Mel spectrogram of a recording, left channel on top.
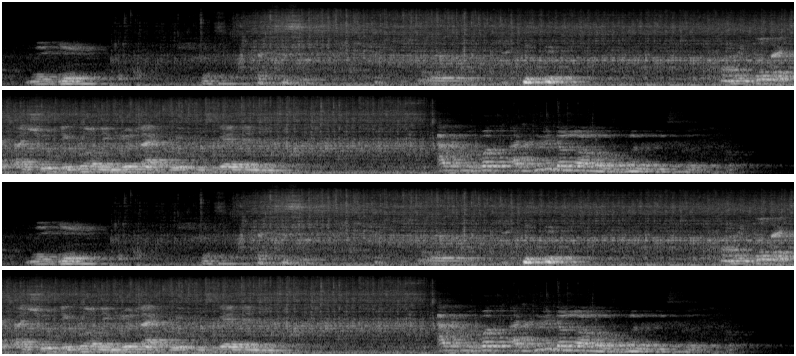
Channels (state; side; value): identical; both; correlation 1.00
